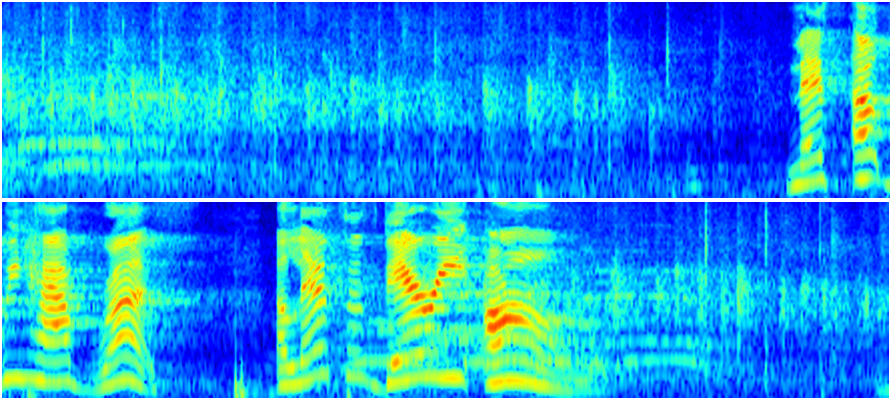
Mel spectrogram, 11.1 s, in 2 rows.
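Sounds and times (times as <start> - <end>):
cheers: 0.0 - 1.5, 7.7 - 10.3
crowd applause: 0.0 - 4.4, 7.9 - 11.0
speech: 4.9 - 6.6, 7.2 - 9.2.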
